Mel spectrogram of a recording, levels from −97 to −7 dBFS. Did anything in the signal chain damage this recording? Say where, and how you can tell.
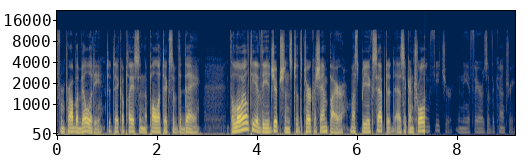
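Yes. From 7.34 s to the end, at about 9.18 s, the speech suddenly drops by about 27 dB and turns faint. The voice's centred body is gone. That collapse points to one channel inverted, and the likely cause is a swapped hot and cold leg in the analogue wiring. When the two channels are summed to mono, the shared centre cancels and only their small difference survives.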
